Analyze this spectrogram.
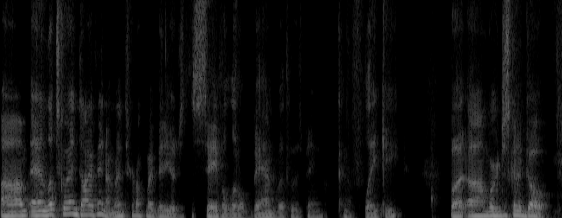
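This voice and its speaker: Talking at a very fast pace, a man with an American accent sounds somewhat breathy, his medium pitch making very wide swings. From United States. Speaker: training manager, instructor. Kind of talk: online training class. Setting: video call webinar. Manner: casual, many filler words.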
